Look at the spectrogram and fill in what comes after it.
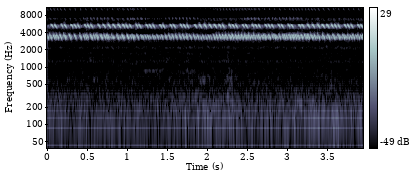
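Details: Long cricket trill, a steady shrill ringing of fast pulses that holds at one high pitch throughout, with only a faint low hum beneath.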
